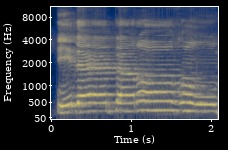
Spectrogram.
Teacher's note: اس لفظ کے اندر را کو بھی اور ضاد کو بھی دونوں کو منہ بھر کے پڑھیں گے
